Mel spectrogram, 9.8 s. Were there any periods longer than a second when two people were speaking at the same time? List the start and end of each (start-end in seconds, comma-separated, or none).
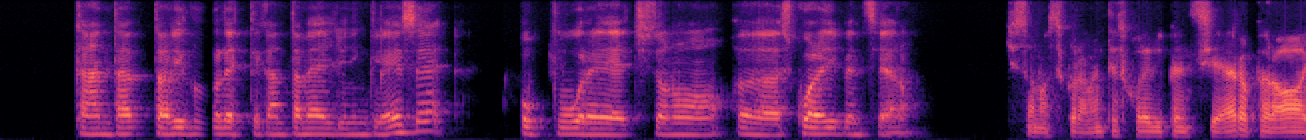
none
